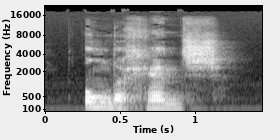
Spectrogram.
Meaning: lower limit, lower border
- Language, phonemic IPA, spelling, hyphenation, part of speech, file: Dutch, /ˈɔn.dərˌɣrɛns/, ondergrens, on‧der‧grens, noun, Nl-ondergrens.ogg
